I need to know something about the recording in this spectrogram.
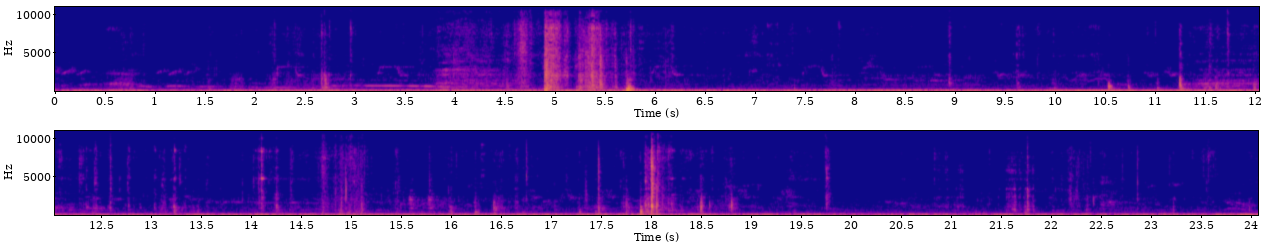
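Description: Metal clinks and knocks as a motorcycle's stator cover is worked loose and pulled off the engine case by hand, with the sharpest clicks around five seconds in and again at about eighteen seconds. A steady low rumble runs underneath, and a bird calls briefly in the background near the start.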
